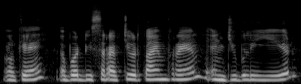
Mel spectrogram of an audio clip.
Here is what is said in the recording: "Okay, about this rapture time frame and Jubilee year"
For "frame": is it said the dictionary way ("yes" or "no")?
yes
